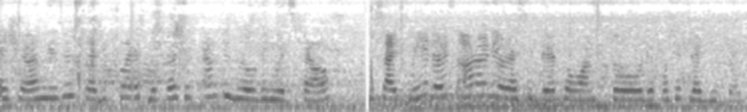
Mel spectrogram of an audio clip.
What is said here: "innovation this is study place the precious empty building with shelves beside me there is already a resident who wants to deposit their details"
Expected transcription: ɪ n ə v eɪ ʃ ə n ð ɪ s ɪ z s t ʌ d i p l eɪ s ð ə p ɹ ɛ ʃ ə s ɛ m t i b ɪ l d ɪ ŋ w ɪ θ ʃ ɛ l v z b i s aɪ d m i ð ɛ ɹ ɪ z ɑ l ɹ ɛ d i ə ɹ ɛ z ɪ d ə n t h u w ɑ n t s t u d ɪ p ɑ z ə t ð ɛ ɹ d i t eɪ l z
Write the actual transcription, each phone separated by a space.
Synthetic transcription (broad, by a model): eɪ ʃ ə n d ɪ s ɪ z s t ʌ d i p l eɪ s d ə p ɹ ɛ s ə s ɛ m t i b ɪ l d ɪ ŋ w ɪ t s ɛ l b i s aɪ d m i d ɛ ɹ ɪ s ɑ l ɹ ɛ d i ə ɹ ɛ s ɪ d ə t h u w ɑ n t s t u d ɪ p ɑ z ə t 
